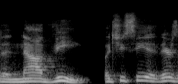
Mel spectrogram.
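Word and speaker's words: נביא: go nah bye well in hebrew there is no letter v okay i left it in its original letter which is a b it just pronounces a v it's called a navi okay navi nabi if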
